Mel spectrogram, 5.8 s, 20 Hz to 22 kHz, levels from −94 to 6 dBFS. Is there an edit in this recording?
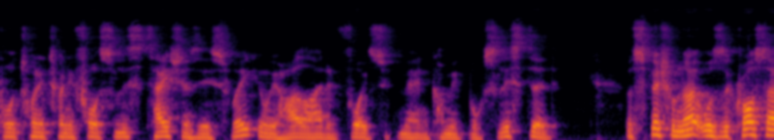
yes; 1 cut; at 2.7 s

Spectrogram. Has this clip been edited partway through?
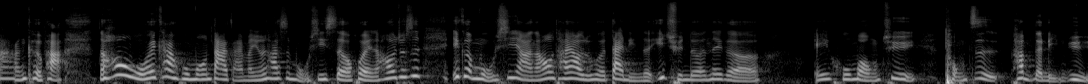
no; 0 cuts

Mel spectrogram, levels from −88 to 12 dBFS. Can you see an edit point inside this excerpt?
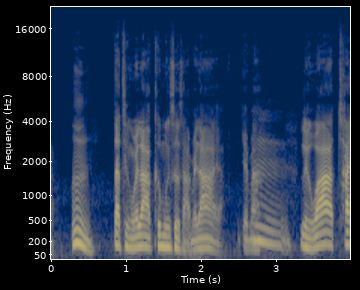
yes; 1 cut; at 2.4 s

